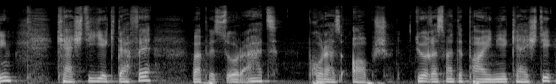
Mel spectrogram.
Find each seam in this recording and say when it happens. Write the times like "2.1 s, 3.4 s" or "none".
4.1 s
